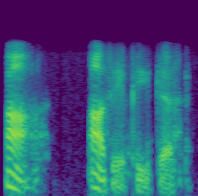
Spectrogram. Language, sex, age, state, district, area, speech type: Dogri, female, 30-45, Jammu and Kashmir, Jammu, urban, conversation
